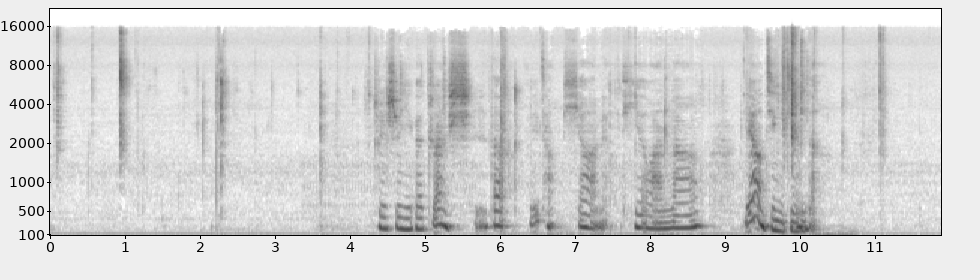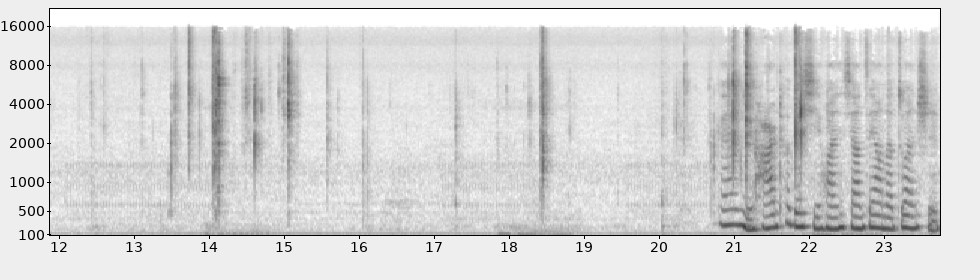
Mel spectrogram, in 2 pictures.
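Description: Fingertips tap and press stickers onto card.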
